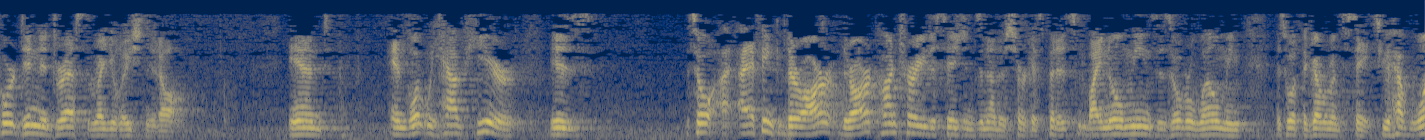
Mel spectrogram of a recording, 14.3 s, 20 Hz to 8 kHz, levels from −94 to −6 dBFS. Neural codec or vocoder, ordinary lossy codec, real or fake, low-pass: none; MP3, 24 kbps; real; 7.2 kHz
